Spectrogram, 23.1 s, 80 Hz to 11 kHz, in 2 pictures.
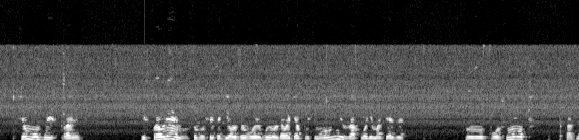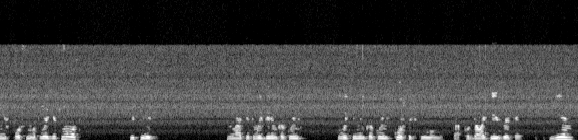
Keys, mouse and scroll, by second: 1.0 KP_3, 5.2-6.6 drag, 8.4-9.8 drag, 11.9 click, 18.6 click, 21.2 click, 22.2 e.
